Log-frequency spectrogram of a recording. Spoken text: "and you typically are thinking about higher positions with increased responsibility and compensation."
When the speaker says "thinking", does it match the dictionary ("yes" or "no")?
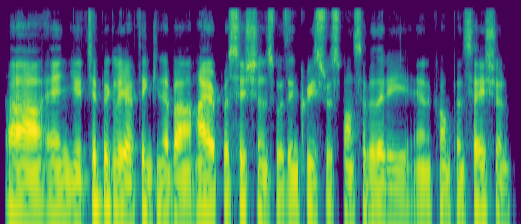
yes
